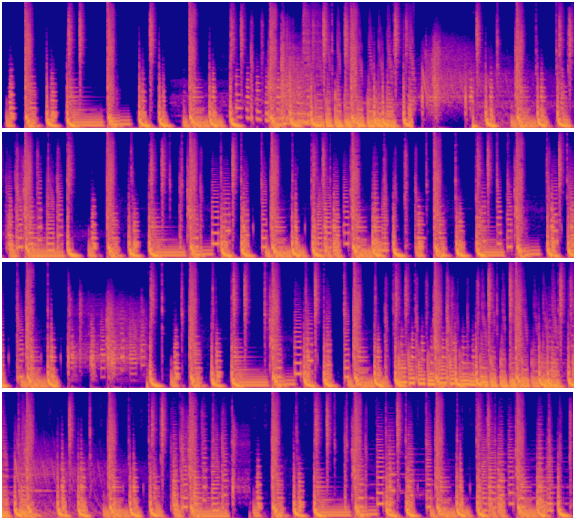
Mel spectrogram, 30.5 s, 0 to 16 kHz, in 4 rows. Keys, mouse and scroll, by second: 1.1 Return, 3.4-22.1 drag, 24.9 click, 25.8-27.3 typing, 28.4-30.5 drag.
